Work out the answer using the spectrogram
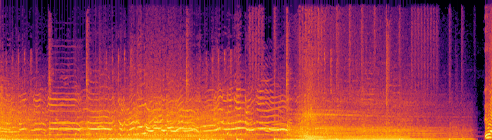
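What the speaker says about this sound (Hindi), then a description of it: "तुम बहुत तेज कार चला रही हो, धीरे चलाओ" A car is driven hard, with a loud, close engine that revs and shifts pitch throughout, tires hissing. Dramatic music with sustained tones plays over it, and the sound cuts off abruptly at the end.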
